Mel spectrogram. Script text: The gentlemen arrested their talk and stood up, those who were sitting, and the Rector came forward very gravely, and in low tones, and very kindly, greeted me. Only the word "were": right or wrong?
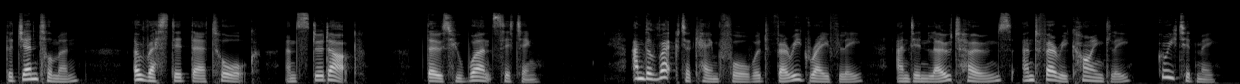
wrong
